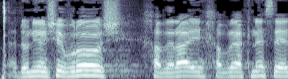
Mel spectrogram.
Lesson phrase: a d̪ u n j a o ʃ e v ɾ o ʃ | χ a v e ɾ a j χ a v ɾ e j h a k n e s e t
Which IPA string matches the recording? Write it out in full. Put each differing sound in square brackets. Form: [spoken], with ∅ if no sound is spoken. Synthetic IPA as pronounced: a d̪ [o] n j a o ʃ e v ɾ o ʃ | χ a v e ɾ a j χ a v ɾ e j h a k n e s e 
